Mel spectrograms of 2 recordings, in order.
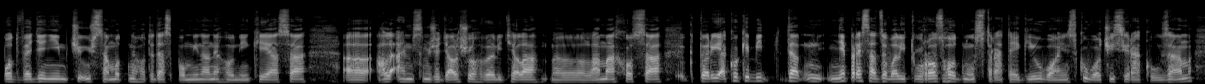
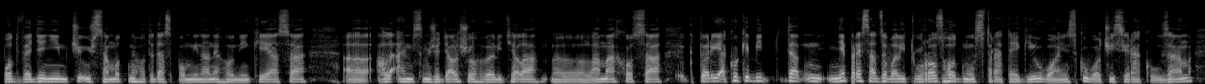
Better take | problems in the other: second | thin; somewhat; fading below 550 Hz

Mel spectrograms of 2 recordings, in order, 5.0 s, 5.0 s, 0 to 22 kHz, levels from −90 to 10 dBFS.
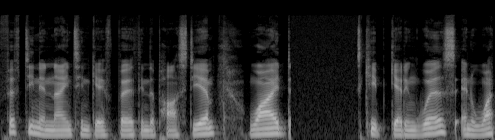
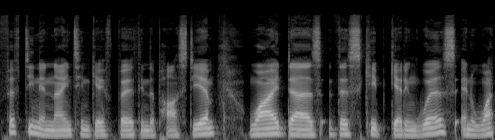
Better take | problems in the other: second | audio cutting out; at 3 s for 0.5 s

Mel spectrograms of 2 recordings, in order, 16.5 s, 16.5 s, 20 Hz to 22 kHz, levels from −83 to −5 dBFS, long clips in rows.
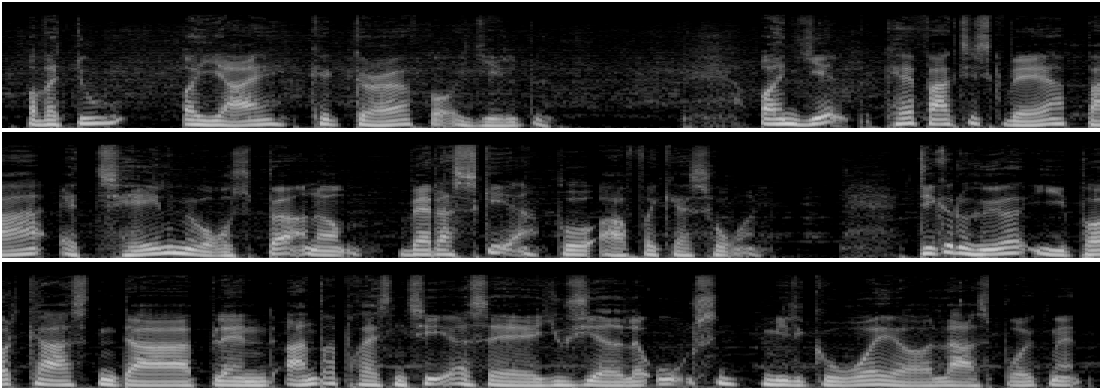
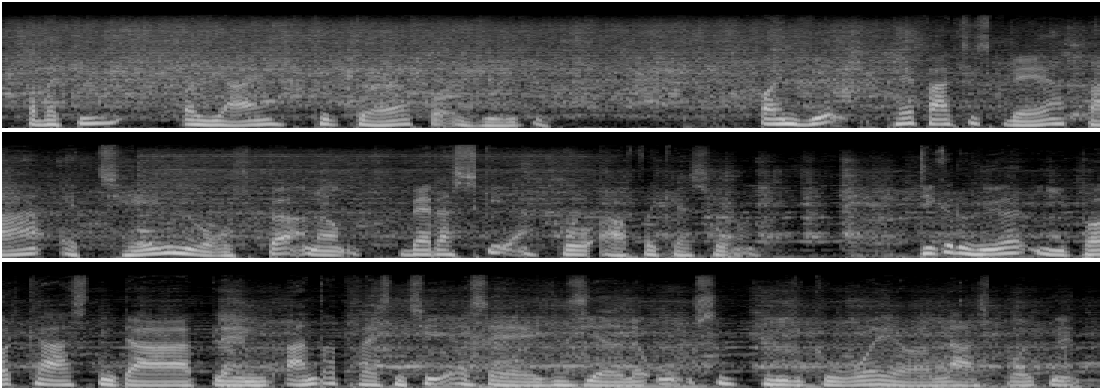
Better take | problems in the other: first | household noises; loud; throughout; 6 dB below the speech; faint in the first

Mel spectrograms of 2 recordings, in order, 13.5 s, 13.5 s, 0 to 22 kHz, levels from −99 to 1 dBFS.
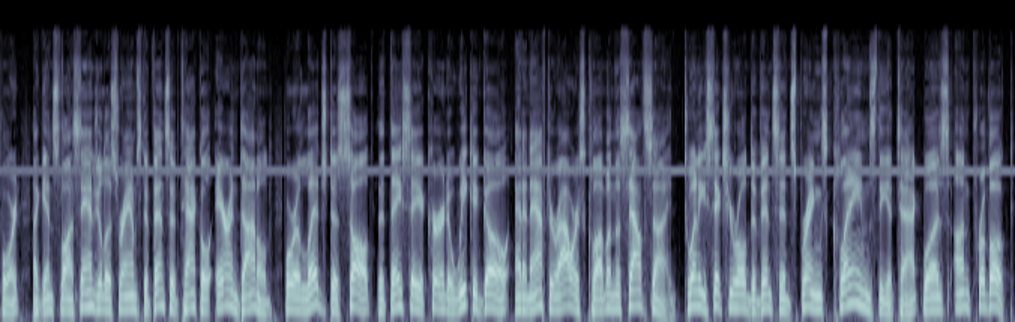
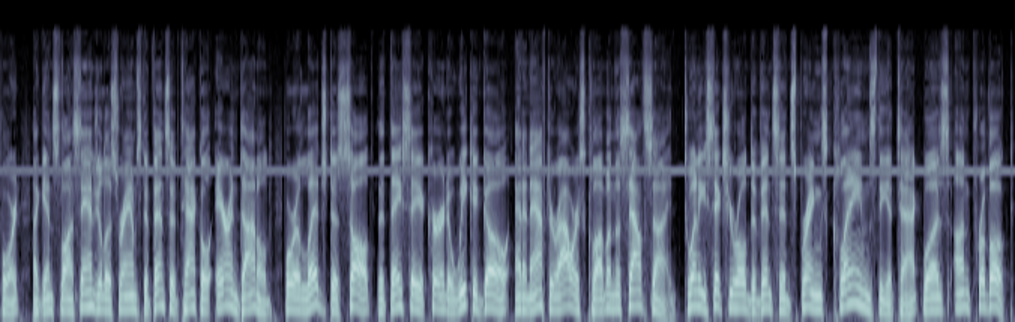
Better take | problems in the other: neither | high-pitched whine; faint; throughout; 3 kHz, 25 dB below the speech; the same in both

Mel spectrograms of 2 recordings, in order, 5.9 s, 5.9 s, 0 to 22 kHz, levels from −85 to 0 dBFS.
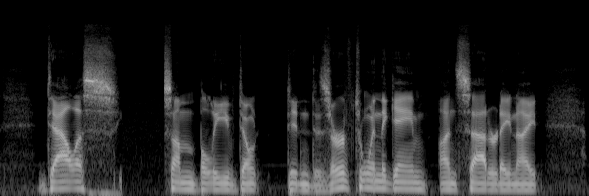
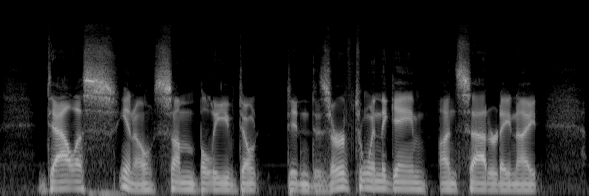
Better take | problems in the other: second | audio cutting out; at 1 s

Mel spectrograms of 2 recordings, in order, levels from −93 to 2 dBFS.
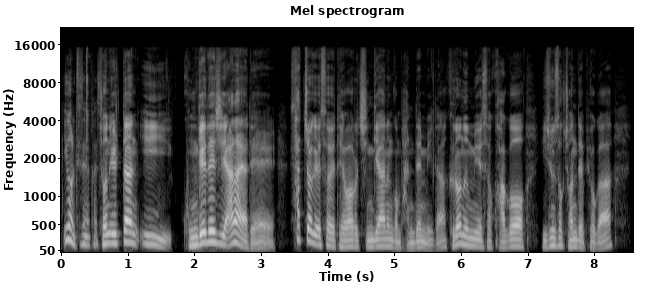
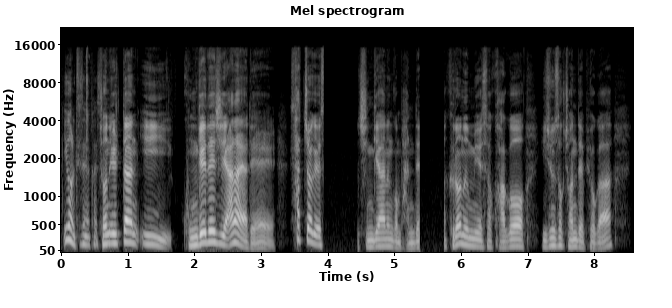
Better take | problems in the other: first | audio cutting out; at 4 s for 0.5 s and at 5.5 s

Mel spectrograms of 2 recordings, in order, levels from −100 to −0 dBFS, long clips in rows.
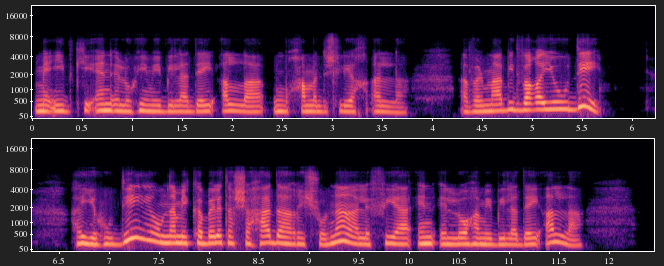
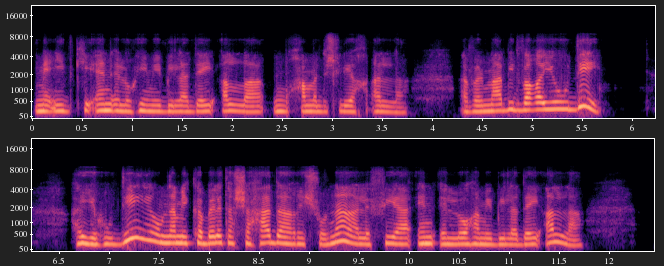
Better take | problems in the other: first | garbled, watery; badly; nothing above 7.5 kHz; slightly in the first

